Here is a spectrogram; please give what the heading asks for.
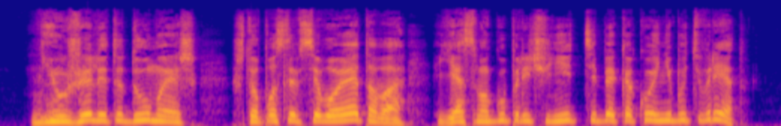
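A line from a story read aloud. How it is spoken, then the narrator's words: Exclaimed. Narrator (Russian): воскликнул Уэнтард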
